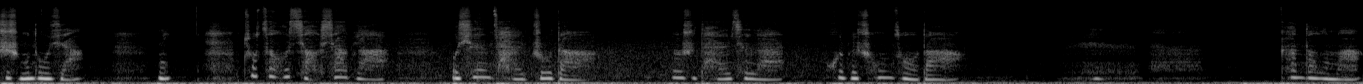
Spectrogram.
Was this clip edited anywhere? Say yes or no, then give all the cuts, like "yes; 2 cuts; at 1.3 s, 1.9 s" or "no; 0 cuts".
yes; 1 cut; at 2.4 s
